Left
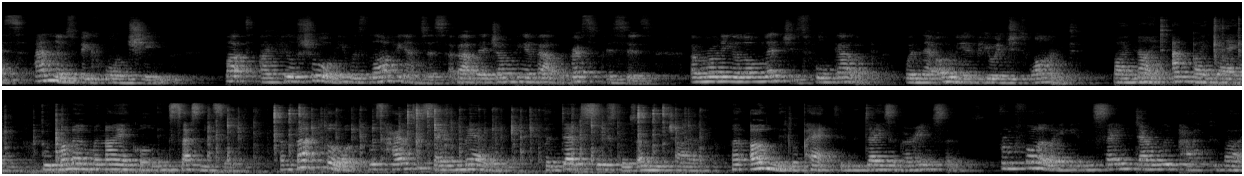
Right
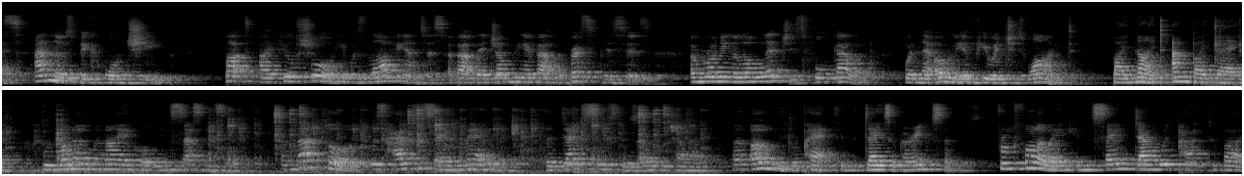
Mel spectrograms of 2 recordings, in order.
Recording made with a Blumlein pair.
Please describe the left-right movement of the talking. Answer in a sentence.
In this clip you hear the talking move from right to left and back again.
